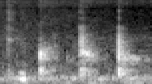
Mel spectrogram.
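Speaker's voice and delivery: faint whisper to a dozing dog; whispered pet talk. Real, not acted. Owner whispering so the dog keeps resting, whisper. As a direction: barely breathe the words.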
